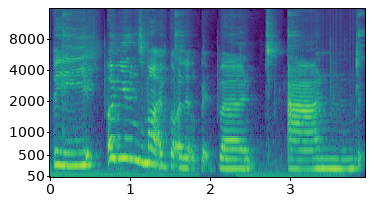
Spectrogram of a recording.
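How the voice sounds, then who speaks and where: A woman's voice: on the high side, big pitch swings, slow pace. A woman chatting casually and cheerfully as she talks through a recipe she is cooking at home. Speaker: home cook presenting a recipe. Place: home kitchen, indoors. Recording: roomy kitchen with music and clattering dishes.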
